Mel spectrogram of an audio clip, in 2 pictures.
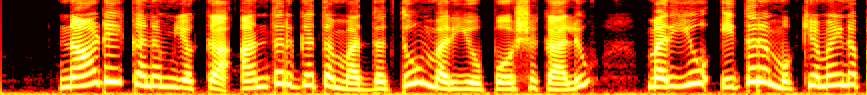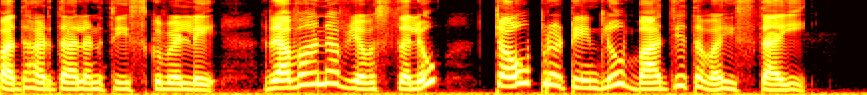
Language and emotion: Telugu, neutral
